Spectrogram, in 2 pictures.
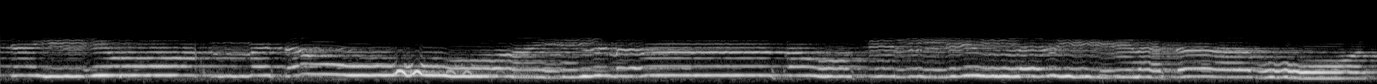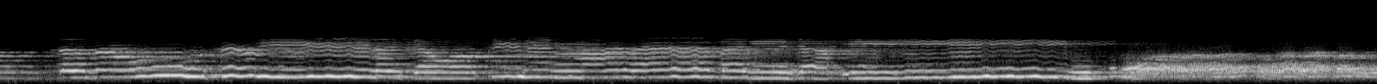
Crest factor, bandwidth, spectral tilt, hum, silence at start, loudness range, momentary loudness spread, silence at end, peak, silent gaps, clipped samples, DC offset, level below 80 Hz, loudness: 12 dB; 3.4 kHz; -8 dB/octave; none; 0 s; 5 LU; 9 LU; 0 s; -4 dBFS; none; under 0.1%; under 0.1%; -78 dBFS; -16 LUFS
